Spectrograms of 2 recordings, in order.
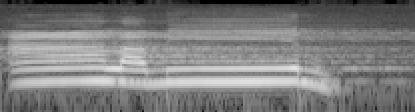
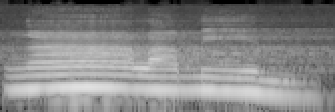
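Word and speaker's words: العالمين: yang sudah tua misalnya enggak bisa mengucapkan huruf Ain bisanya nga jadi setiap ada huruf Ain dibacanya apa nga maka ketika mengucapkan alhamdulillahiabbil alamin Jadi bukan alamin ketika kita apa Buruk Pak bukan nga tapi a coba alamin ternyata ngalamin eh bukan ngalamin a coba a nga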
